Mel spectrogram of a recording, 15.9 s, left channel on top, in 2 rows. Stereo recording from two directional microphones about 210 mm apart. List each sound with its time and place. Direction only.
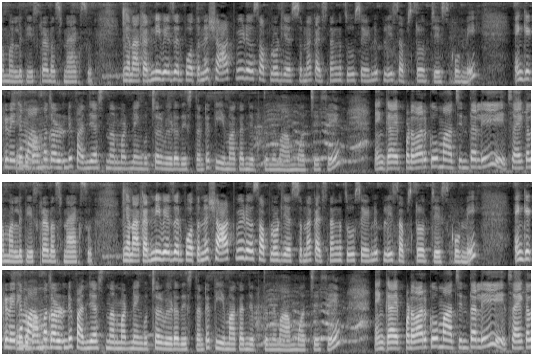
0.0 s a woman's voice: 20° right (ahead or behind)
